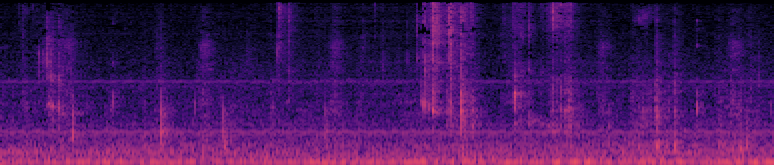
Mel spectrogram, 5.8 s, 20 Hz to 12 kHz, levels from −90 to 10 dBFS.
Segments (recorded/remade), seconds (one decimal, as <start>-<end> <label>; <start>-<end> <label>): 0.0-2.0 recorded; 2.0-3.2 remade; 3.2-3.8 recorded; 3.8-4.5 remade; 4.5-5.8 recorded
